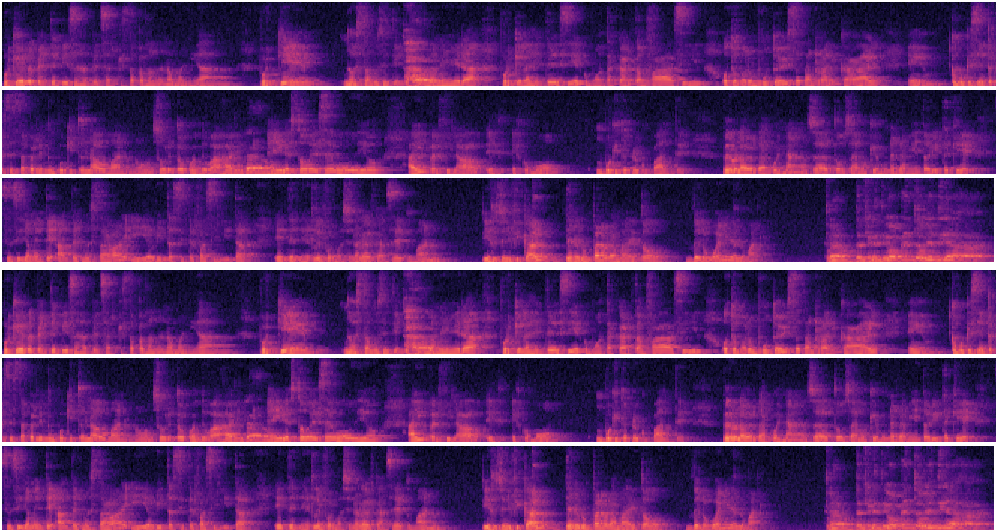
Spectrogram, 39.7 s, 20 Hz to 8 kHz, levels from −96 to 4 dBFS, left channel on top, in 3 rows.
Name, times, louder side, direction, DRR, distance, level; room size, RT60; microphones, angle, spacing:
voice 1, 0.0-4.2 4.5-20.6 21.2-32.4 32.9-33.6 34.0-35.3 35.6-36.6, right 1 dB, 10° right, 3 dB, 0.5 m, -32 dB
voice 2, 5.3-5.8 16.5-16.9 33.5-33.6 37.5-39.7, left 2 dB, 35° right, -5 dB, 4.1 m, -29 dB
8.8 x 5.7 x 5.4 m, 0.72 s
head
